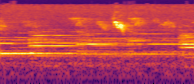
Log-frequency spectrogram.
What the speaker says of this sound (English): Lovely little church bells.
